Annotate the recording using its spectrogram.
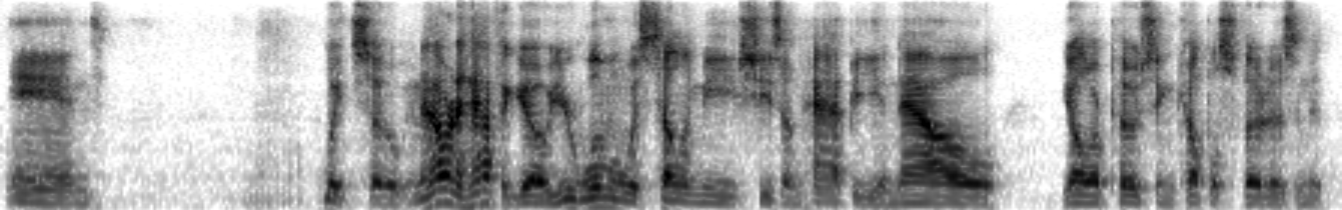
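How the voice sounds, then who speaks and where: A man's voice: deep voice, moderate pace, fairly bright tone, highs cut off. A man in his thirties hosting a casual livestream, talking bluntly with lots of swearing and rambling asides. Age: 30s. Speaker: whiskey channel host.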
